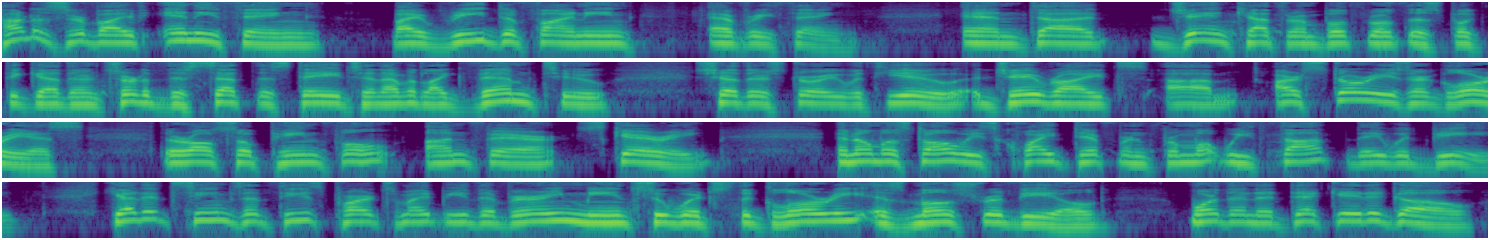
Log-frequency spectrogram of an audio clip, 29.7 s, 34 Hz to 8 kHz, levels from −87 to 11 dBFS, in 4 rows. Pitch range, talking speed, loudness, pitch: 140-170 Hz, 165 wpm, -18 LUFS, 155 Hz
